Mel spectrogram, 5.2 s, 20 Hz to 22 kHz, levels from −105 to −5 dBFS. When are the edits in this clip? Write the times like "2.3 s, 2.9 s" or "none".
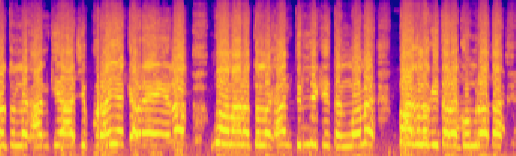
none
